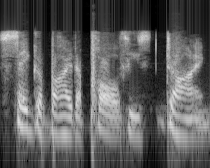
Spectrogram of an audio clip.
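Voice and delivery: imitated speech through gritted, clenched teeth. Retelling what she said in the hospital room: imitating speaking through gritted teeth. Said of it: "through gritted teeth".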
